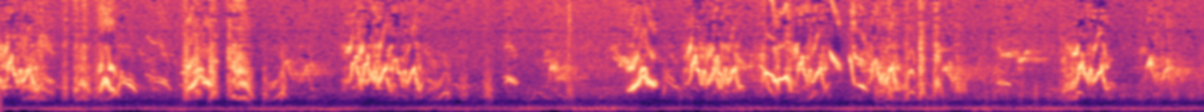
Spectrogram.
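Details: Garden sparrows in Britain in February chatter in a busy group, with overlapping bright chirps and cheeps coming in quick, uneven bursts that sound flustered and quarrelsome, like an argument.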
